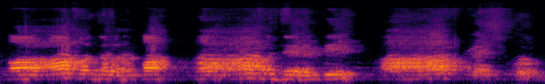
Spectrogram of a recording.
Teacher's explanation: জিহ্বার গোড়া থেকে মোটা ভাবে আদায় হবে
